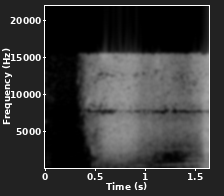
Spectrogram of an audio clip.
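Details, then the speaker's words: The speaker's own mechanical ventilator, heard while he talks on a podcast: a steady airy hiss of pushed air rises, eases, then swells again through the breath cycle. "okay my name is noisier he's my ventilator"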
